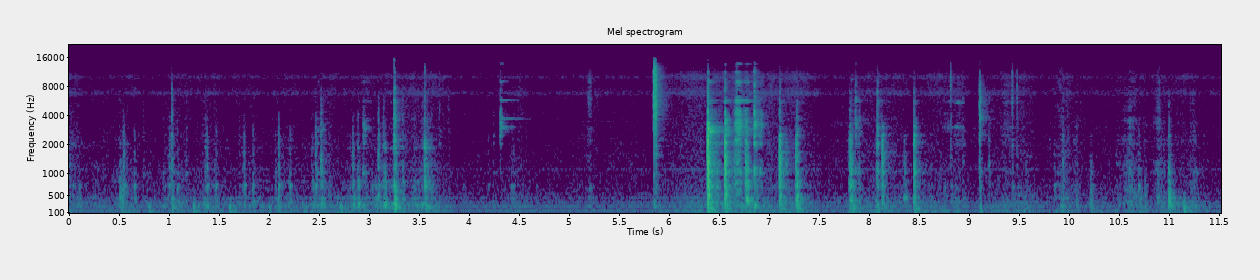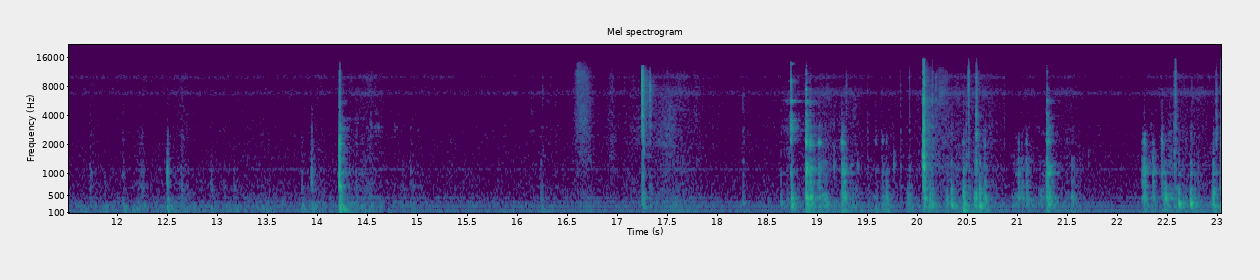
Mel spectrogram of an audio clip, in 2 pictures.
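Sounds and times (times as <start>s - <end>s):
small clicks and knocks of tools: 0.5s - 4.6s, 5.8s - 10.0s, 18.7s - 21.6s, 22.2s - 23.0s.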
